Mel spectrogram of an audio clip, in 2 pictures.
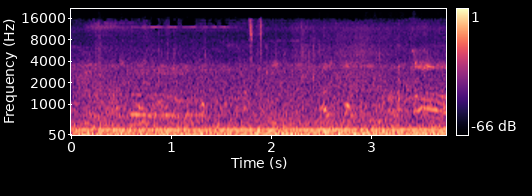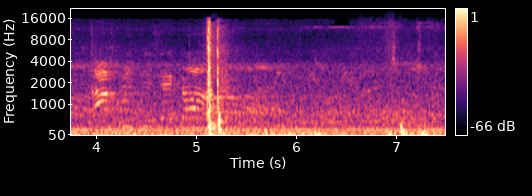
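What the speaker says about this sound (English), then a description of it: "we'll try to do one more arrow just to see how it holds up." An arrow strikes a homemade 3D duck target made from expandable foam, giving one sharp, close thwack around the middle, with a soft voice speaking before and after.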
